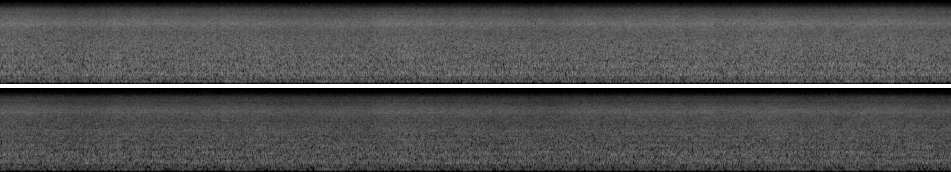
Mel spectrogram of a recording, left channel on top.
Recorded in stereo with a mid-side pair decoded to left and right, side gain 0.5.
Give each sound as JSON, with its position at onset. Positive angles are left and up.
{"t": 0.0, "sound": "running water", "azimuth_deg": 40, "distance_m": 0.8}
